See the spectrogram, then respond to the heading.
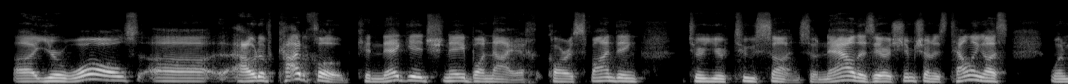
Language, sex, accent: English, male, American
